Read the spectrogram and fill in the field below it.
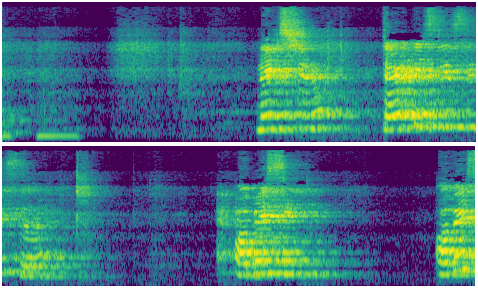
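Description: A woman speaks clearly and steadily, close by.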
